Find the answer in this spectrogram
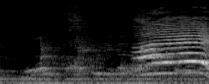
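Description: A short, loud, high-pitched drawn-out cry, rising slightly in pitch, about one and a half seconds in.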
